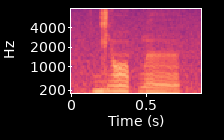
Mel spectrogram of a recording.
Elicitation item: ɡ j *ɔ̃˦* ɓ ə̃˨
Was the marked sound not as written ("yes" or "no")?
no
